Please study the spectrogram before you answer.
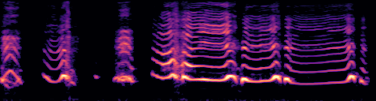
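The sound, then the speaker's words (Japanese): Anguished wailing and crying from a character grieving a death. Several high, wavering cries break into separate bursts, then run together in a longer sobbing moan that rises and falls in pitch. “さあ泣かないで”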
